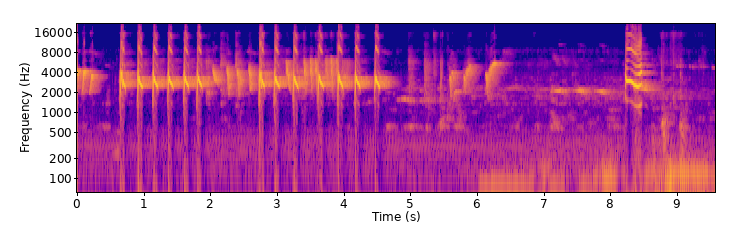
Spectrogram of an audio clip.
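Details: Sibuntung bird singing actively: a fast run of sharp, repeated chirps near the same high pitch, then scattered rising notes, a brief squeaky burst and faint low rumbling.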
